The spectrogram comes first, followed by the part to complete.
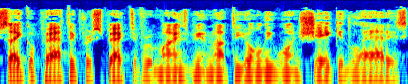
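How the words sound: It is read in a Boston accent.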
